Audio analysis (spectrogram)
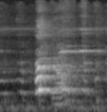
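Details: Six-month-old male German Shepherd, nervous around other dogs, just dropped off for a board-and-train program during obedience commands indoors; a single sudden high yelping whine that slides slightly downward and fades over about a second.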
